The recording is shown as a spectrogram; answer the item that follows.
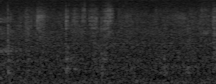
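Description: Faint scratching of a pen writing on paper.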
